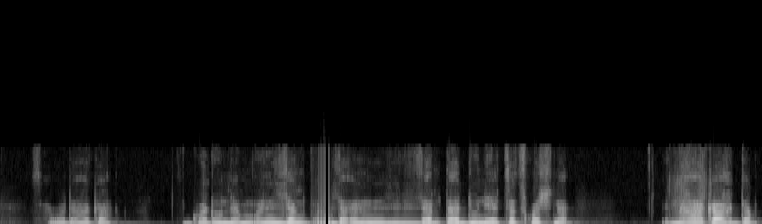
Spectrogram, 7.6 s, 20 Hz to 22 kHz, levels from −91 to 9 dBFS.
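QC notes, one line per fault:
3.12–3.33 s, packet loss on an ADPCM call: 130 ms of silent holes up to 40 ms each; the returning audio wavers while the decoder's predictor resyncs, unlike clean dropouts.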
